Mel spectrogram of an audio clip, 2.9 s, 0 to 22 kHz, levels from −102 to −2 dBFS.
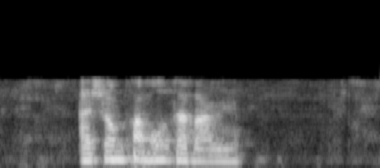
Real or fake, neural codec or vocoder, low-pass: fake; codec, 24 kHz, 1 kbps, SNAC; 3.6 kHz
